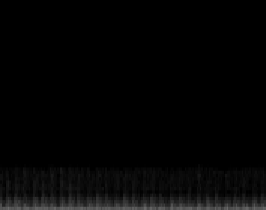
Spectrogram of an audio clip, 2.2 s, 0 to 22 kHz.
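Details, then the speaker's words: Ford 3V V8 (4.6L/5.4L), warm, driving: uneven lumpy pulse and stumbling beat as bank 1 cam timing sticks out of position, then clears as the VCT solenoid unsticks; sticking VCT solenoid (P0011/P0012). "Real bad, and it's stuck there right now. And it just cleared up because the solenoid became unstuck."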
